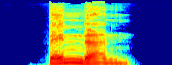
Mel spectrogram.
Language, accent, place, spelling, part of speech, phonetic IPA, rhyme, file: German, Germany, Berlin, Bändern, noun, [ˈbɛndɐn], -ɛndɐn, De-Bändern.ogg
- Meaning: dative plural of Band (“tape, ribbon”)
